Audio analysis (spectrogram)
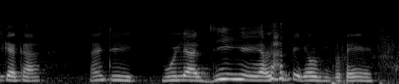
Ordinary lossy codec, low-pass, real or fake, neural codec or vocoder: none; 7.2 kHz; fake; codec, 16 kHz, 2 kbps, X-Codec, HuBERT features, trained on balanced general audio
